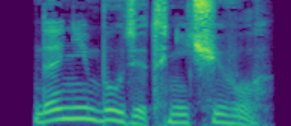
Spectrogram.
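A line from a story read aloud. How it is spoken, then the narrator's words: Tired interruption. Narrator (Russian): устало оборвал их господин Данес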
